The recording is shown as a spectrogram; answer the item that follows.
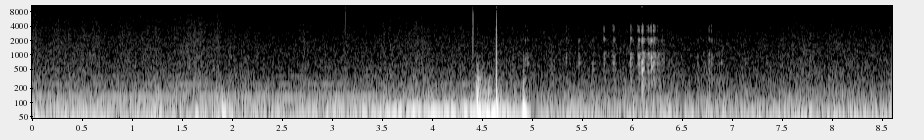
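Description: Record changer on a console stereo after a 45 rpm single ends: the stylus rides the run-out groove with a low hum and soft thumps. About five seconds in the changer trips with a clunk and click, and the tonearm lifts and swings back to its rest with faint mechanical clicks.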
